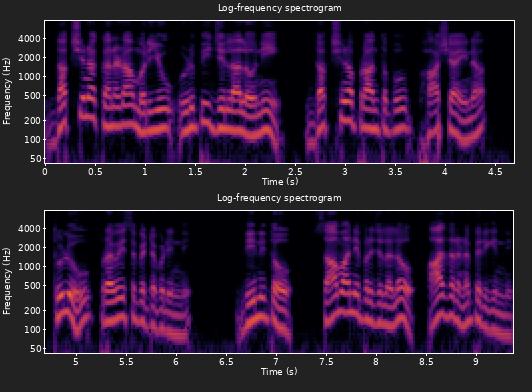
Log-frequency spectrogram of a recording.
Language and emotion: Telugu, neutral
